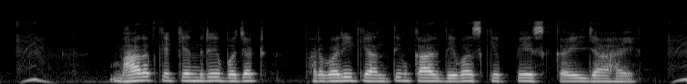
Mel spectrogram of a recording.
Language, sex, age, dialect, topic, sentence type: Magahi, male, 31-35, Southern, banking, statement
